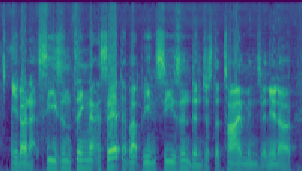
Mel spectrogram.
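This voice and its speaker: A man speaks very fast with ordinary pitch variation, noticeable background noise behind him. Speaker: conspiracy and numerology commentator. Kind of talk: casual monologue. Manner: loud; rambling with fillers.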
